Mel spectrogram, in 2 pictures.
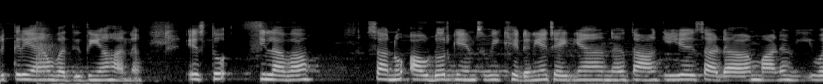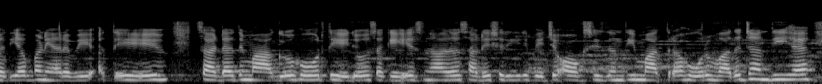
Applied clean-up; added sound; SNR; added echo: neural separator model SepFormer DNS4.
